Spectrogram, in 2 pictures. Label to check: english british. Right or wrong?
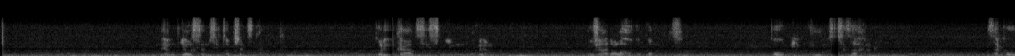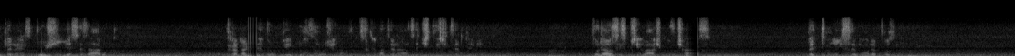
Wrong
